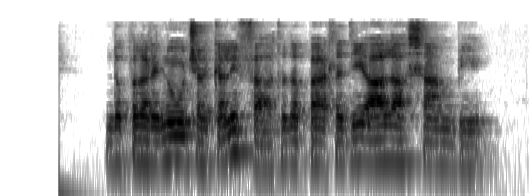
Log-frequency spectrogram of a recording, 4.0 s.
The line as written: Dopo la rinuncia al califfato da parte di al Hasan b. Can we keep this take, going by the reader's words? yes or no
yes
